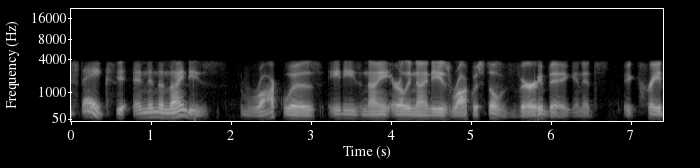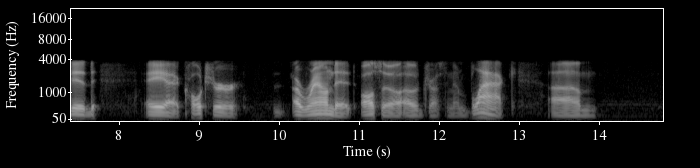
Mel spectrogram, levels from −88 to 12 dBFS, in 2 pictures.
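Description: Speech over what sounds like a normal G.711 phone line, band-limited to roughly 200 Hz to 3.6 kHz, with two short dropouts from packet loss with pitch repetition. The first, at 1.54 to 1.56 s right after "and in the", bridges about 20 ms. The second, at 5.80 to 5.84 s after "rock was still", covers about 40 ms, which fits two lost 20 ms frames. Each time, the receiver loops the last pitch cycle, so you get a brief held, buzzy note before "rock was" and "big and it's it" come back in.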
